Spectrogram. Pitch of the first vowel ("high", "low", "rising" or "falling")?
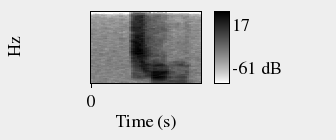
rising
